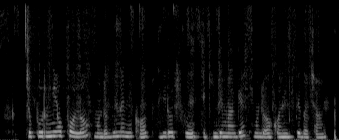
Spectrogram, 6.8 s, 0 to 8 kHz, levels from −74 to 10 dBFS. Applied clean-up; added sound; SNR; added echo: neural mask model Resemble Enhance denoiser.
